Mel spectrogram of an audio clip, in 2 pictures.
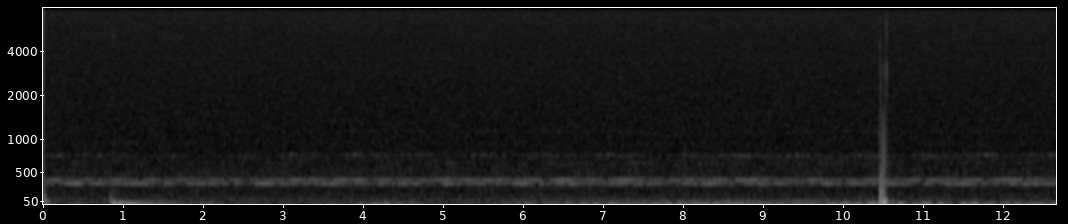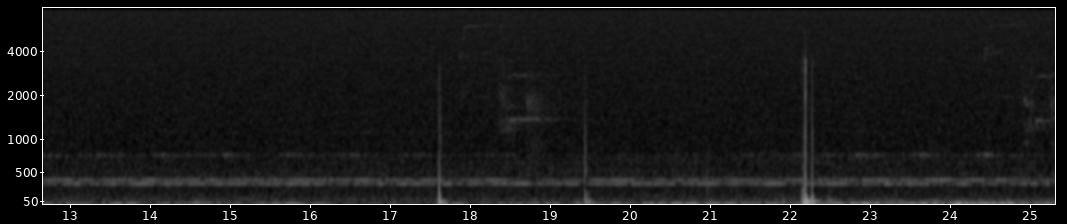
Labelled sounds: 17.9	18.9	killer whale, northern resident, 1.1 to 6.0 kHz
24.6	25.3	killer whale, northern resident, 1.1 to 6.2 kHz

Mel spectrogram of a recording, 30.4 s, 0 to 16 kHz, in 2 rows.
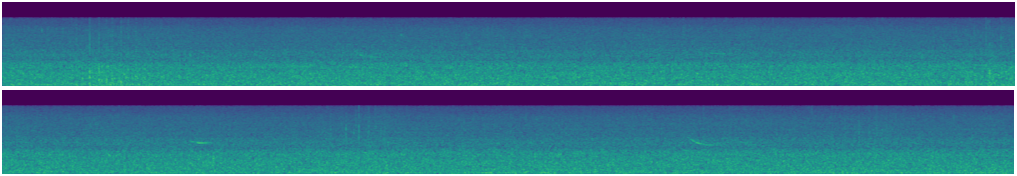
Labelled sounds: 10.6	10.9	killer whale, offshore, 1.5 to 1.6 kHz
18.0	18.4	killer whale, offshore, call OFF17, 1.4 to 1.6 kHz
25.5	25.9	killer whale, offshore, call OFF17, 1.3 to 1.8 kHz

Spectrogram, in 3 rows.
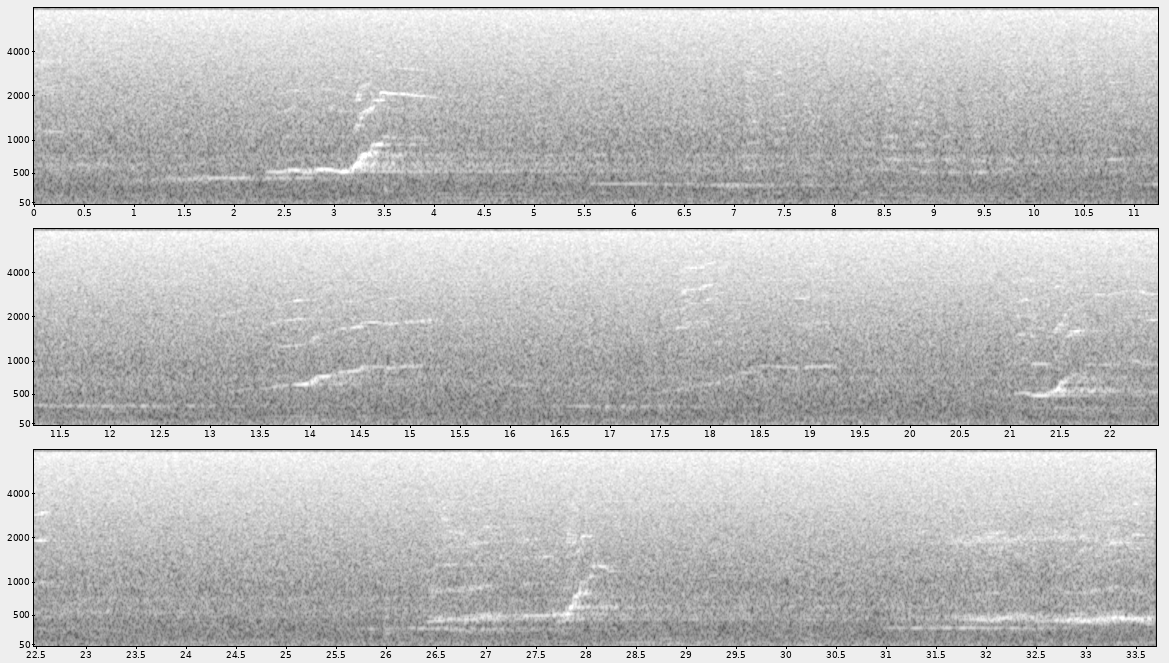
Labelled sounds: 3.3	4.1	humpback whale, 0.80 to 2.2 kHz
14.1	14.9	humpback whale, 0.80 to 1.9 kHz
17.7	18.1	humpback whale, 2.8 to 3.4 kHz
19.0	19.2	humpback whale, 0.86 to 0.96 kHz
22.3	22.7	humpback whale, 1.9 to 3.0 kHz
27.9	28.3	humpback whale, 0.80 to 1.3 kHz
31.6	31.9	humpback whale, 1.8 to 2.1 kHz

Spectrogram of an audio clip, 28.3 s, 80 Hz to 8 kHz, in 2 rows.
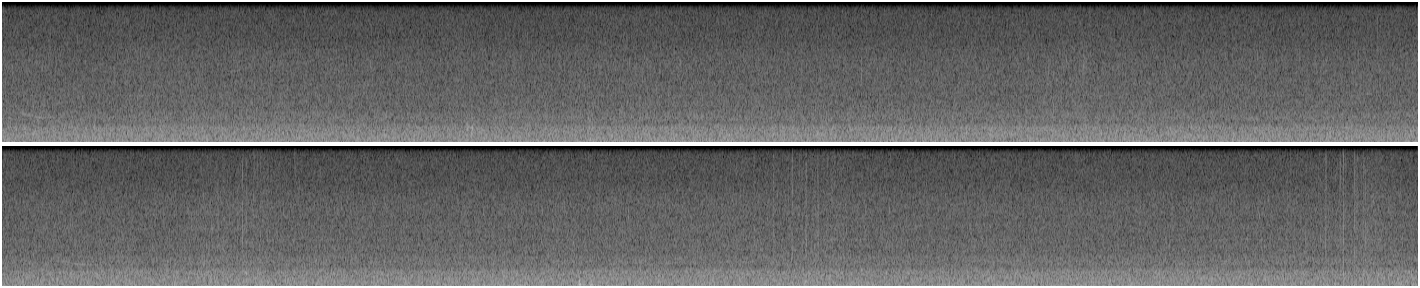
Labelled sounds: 14.8	15.0	killer whale, offshore, call OFF17, 1.3 to 1.5 kHz

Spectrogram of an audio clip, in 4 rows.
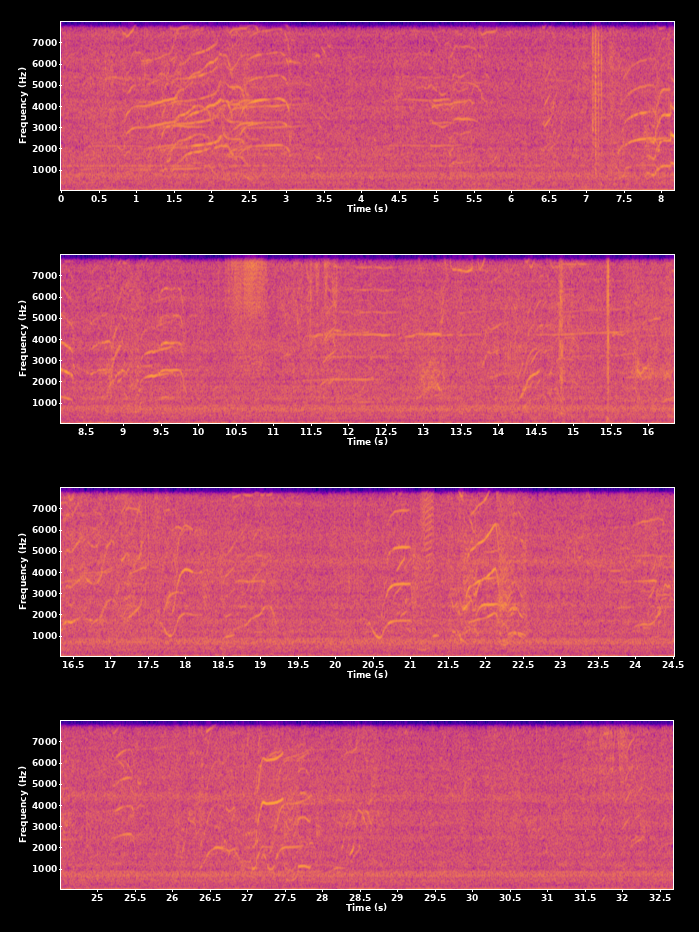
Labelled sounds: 4.8	5.8	killer whale, southern resident, 1.4 to 7.6 kHz
7.3	9.8	killer whale, southern resident, 0.79 to 6.5 kHz
12.7	13.3	killer whale, southern resident, 1.3 to 5.0 kHz
17.6	18.2	killer whale, southern resident, 1.0 to 6.9 kHz
20.4	21.4	killer whale, southern resident, 0.96 to 8.0 kHz
23.9	24.6	killer whale, southern resident, 1.0 to 6.6 kHz
26.0	28.7	killer whale, southern resident, 0.94 to 7.2 kHz

